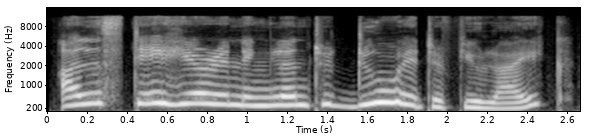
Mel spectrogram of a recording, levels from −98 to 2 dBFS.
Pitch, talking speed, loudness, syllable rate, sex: 300 Hz, 245 wpm, -13 LUFS, 5.2 syllables/s, female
